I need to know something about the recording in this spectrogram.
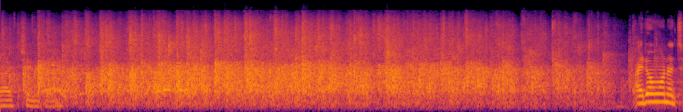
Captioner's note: applause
